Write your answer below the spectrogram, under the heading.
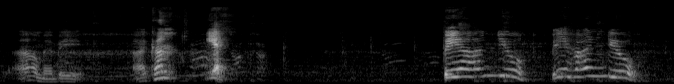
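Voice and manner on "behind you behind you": put-on high, loud, shouted German accent. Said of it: "I tried to do a German accent".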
